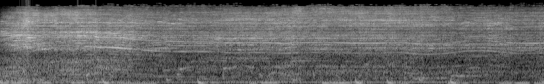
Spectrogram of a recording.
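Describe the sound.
A Japanese saw cuts through wood with a steady, bright rasping hiss that runs unbroken and fairly loud throughout, with a faint low rattle underneath.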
